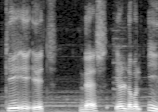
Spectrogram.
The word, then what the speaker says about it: Kali: गया है, लेकिन इसको जो प्रोनाउंस यहाँ लिखा गया वहाँ KAH-LEE लिखा गया है, मतलब कली में तो ह्रस्व ही होता है।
